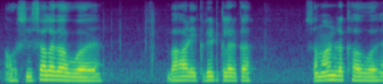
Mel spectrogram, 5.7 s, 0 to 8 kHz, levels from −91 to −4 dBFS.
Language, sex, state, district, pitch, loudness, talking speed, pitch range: Hindi, male, Gujarat, Valsad, 135 Hz, -17 LUFS, 145 wpm, 130-145 Hz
